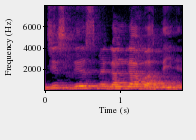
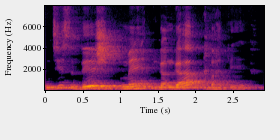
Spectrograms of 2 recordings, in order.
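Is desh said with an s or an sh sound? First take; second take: s; sh. First: Desh ends with a plain s sound. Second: Desh ends with an sh sound. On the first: The speaker calls it wrong. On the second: The speaker calls it right.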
